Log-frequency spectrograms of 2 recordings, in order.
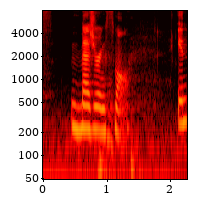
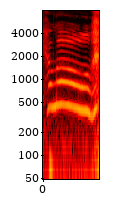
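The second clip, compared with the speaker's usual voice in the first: cheery doctor greeting; 11 semitones higher, 4 dB louder than usual. Retold or imitated. Doctor voiced on iPad.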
